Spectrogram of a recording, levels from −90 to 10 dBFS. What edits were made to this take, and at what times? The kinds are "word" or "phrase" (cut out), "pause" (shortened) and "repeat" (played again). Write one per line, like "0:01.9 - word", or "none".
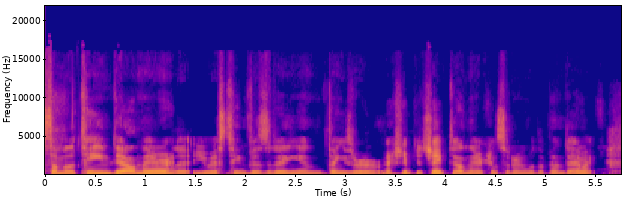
0:01.3 - phrase
0:03.7 - word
